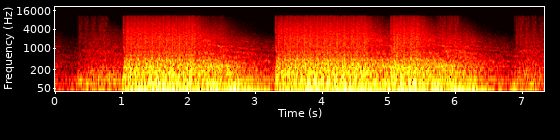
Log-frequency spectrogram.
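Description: Energy blasts burst loudly with a roaring rush.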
